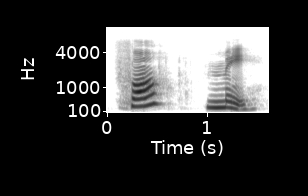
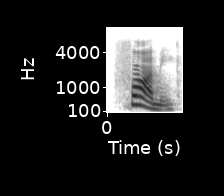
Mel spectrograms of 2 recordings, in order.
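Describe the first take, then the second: First: Fome split into fo, me, full final e; two separate beats for fome; syllable by syllable. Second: Said in the usual way. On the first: Shown as a demonstration. Teacher demonstrating syllable separation, fome with a pause after fo. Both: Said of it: "a separação das sílabas".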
